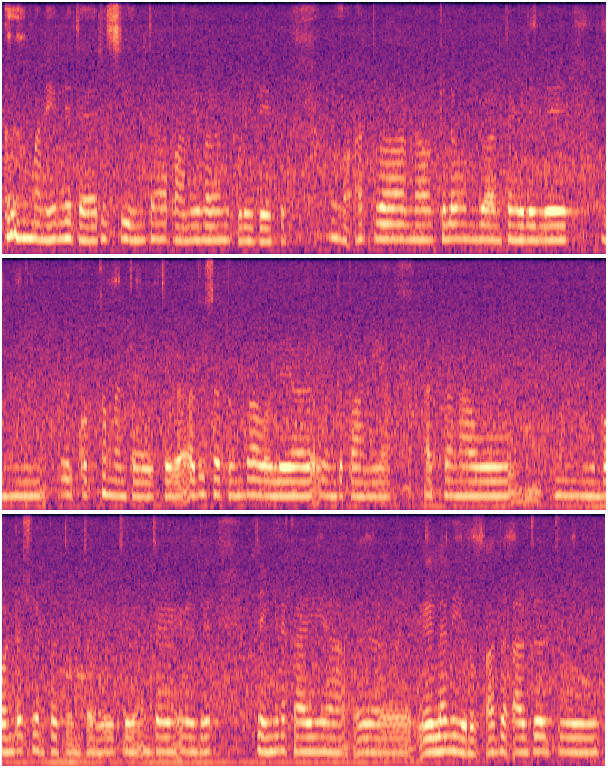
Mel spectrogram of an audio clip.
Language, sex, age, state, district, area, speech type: Kannada, female, 30-45, Karnataka, Shimoga, rural, spontaneous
